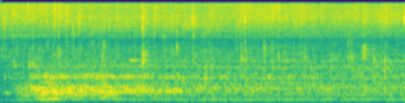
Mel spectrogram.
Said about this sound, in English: I'm gonna turn my overhead hood on right now, just so it's not super smoky, but you'll still be able to hear me.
